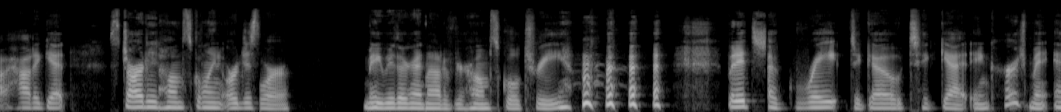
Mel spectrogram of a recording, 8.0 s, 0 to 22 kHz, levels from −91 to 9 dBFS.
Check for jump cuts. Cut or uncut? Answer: cut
